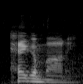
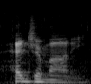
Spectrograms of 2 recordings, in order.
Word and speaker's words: hegemony: hegemon peg of PEG a minute hegemony that's not how it's pronounced hegemony there's no uprising just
